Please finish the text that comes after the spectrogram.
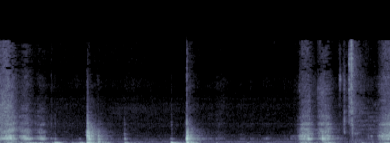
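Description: Knife chopping a strong onion on a board, a few uneven close cuts and scrapes spaced out, then a quicker cluster of chops at the end, no talk.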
